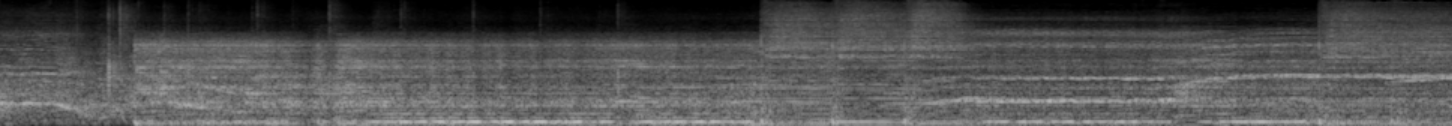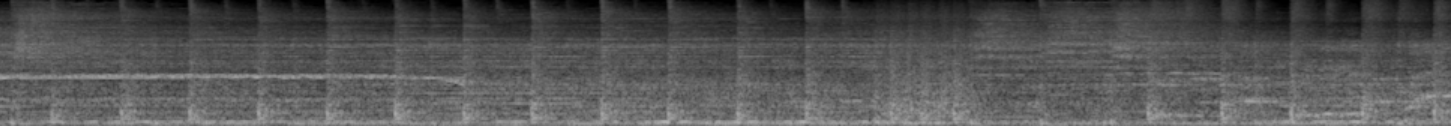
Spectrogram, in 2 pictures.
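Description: Heavy metal band playing live: distorted electric guitars and bass over a drum kit, opening a song. The band comes in just under a second in, the drums and cymbals fill out about five seconds in, and a long held high note sounds over a steady driving beat through the middle.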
